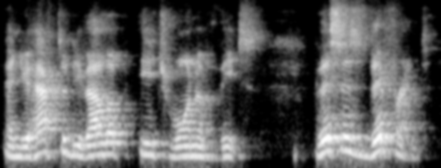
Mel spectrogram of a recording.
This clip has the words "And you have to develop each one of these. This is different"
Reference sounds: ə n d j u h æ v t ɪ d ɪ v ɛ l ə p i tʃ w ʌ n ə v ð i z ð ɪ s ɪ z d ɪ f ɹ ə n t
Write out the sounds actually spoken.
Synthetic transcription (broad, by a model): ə n j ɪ h æ f t ɪ d ɪ v ɛ l ə p i tʃ w ʌ n ə v ð i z ð ɪ s ɪ z d ɪ f ɹ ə n t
